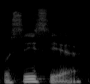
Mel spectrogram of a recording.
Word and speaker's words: focaccia: And she was like, oh, I want to order some focaccia, blah, blah, blah. And I was like, actually, you know, in Italy, they pronounce it focaccia.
